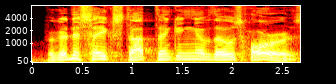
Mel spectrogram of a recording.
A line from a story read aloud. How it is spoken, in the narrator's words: I called out to him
